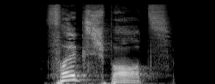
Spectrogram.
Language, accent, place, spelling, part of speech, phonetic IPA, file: German, Germany, Berlin, Volkssports, noun, [ˈfɔlksˌʃpɔʁt͡s], De-Volkssports.ogg
- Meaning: genitive singular of Volkssport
